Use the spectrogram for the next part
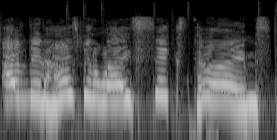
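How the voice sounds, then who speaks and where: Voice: very high voice, slow, darkish tone, faint music behind, voice pushed up. A storyteller voicing an entitled, attention-seeking woman diner in a whiny, defensive, showy way.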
